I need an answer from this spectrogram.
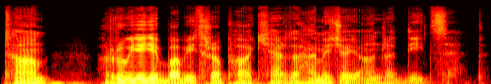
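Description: Very deep-voiced male narrator. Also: expressive, no room sound, studio quality. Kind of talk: scripted audiobook narration.

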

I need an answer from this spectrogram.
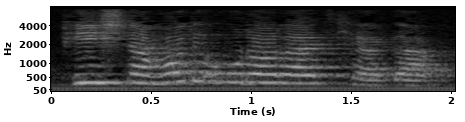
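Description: A woman's voice: high-pitched, expressive, roomy sound, dull audio. A woman reading the part of a distraught, defiant young woman who speaks in broken outcries. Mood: desperate. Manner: broken, crying out.

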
